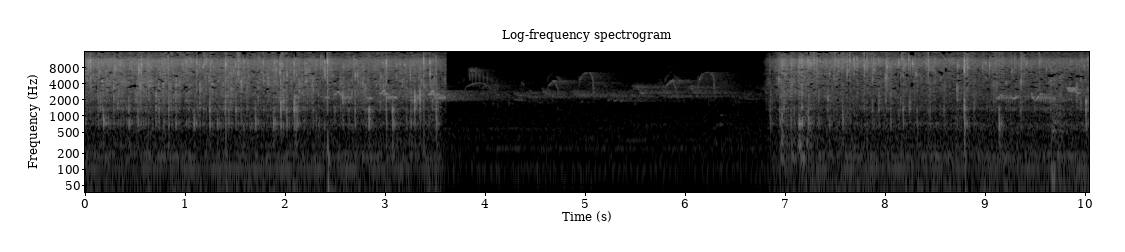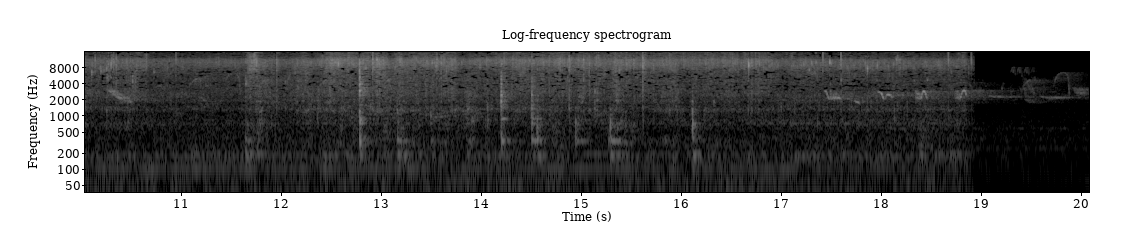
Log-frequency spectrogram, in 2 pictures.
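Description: Crushed ginger, garlic, curry leaves and shallots sizzling and crackling in hot coconut oil in a clay pot. The sizzling stops about three and a half seconds in, comes back about three seconds later, and stops again near the end.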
